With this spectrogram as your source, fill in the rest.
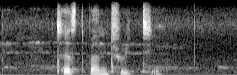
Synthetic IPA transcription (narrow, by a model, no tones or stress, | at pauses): tʰɛstbantʰɹitʰḭ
